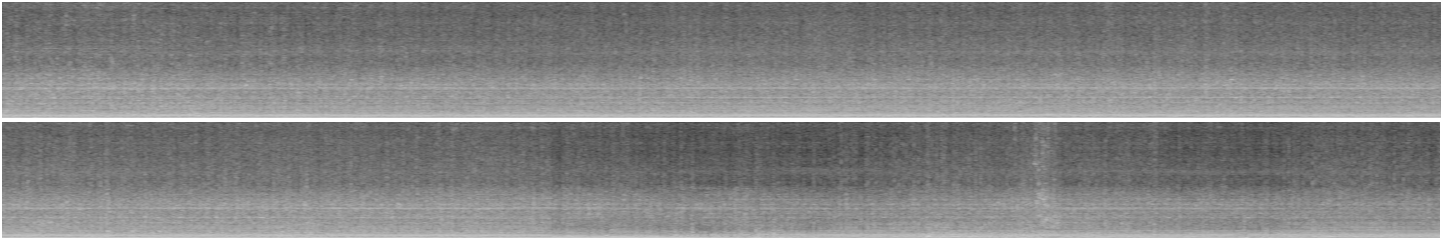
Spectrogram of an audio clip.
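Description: Yamaha Vixion's single-cylinder four-stroke engine running steadily while the motorcycle is ridden at cruising speed. About twenty seconds in, the engine note changes and gets slightly quieter.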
